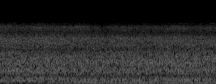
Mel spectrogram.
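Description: Steady road traffic: cars passing on a multi-lane road, an even hiss of tyres and engines.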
